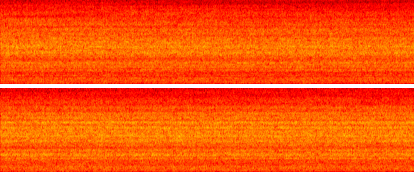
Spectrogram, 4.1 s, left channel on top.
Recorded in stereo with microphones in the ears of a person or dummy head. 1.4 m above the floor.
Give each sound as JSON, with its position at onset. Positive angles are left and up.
{"t": 0.0, "sound": "running water", "side_deg": -35, "distance_m": 6.0}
